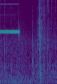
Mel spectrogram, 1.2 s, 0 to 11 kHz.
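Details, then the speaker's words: 2002 VW Passat wagon with EPC light on will not start: turning the key gives one short chime then silence, no starter click or crank, and the key sticks. Previously stalled; fuel pump, filter, MAF and crank sensor replaced; scanners read no codes. "my car won't start and I have the epc lie on but when I turn on the key it's not doing nothing"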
